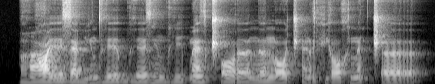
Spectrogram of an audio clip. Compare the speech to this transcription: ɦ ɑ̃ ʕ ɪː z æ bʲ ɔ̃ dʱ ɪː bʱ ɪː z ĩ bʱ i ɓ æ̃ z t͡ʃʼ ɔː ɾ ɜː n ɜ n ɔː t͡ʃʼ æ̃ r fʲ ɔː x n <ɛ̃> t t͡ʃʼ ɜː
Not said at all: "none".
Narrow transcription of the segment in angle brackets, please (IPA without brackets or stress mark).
æ̃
